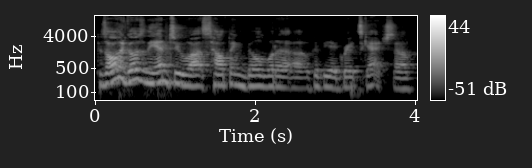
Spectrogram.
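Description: A man's voice: fairly high pitch, fairly even intonation, reverberant. A man co-hosting a casual group podcast, teasing and joking with the others. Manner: quick, teasing. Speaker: podcast co-host.

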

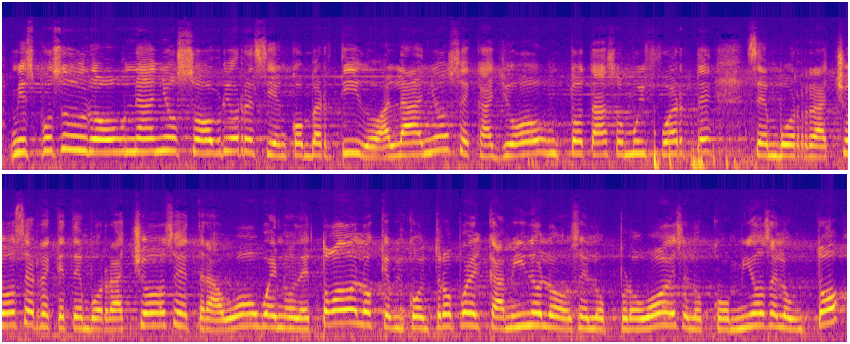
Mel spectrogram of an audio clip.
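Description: High-voiced woman pastor preaching in a hall. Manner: emphatic storytelling preacher, lists and repeats phrases. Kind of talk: sermon. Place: church hall. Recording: reverberant church hall with faint noise.

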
